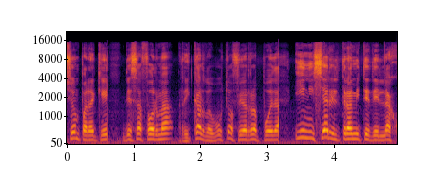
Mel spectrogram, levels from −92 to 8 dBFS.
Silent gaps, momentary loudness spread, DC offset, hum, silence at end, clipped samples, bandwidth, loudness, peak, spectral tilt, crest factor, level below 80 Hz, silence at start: none; 12 LU; under 0.1%; none; 0 s; under 0.1%; 16 kHz; -16 LUFS; 0 dBFS; -2 dB/octave; 18 dB; -48 dBFS; 0 s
